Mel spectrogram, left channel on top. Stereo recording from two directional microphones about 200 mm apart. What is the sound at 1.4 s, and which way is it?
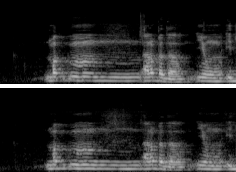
Speech, 50° left (ahead or behind).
